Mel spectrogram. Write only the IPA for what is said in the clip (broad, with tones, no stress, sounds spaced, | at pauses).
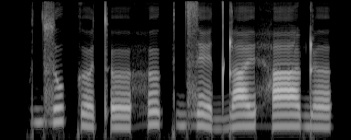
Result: d͡z u˦ k ɵ˨ tʼ ɵː˨ h ɵː˦ k d͡z e˦˨ d ɖ a˦ ɪ̯ h aː˦ ɖ ə˦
